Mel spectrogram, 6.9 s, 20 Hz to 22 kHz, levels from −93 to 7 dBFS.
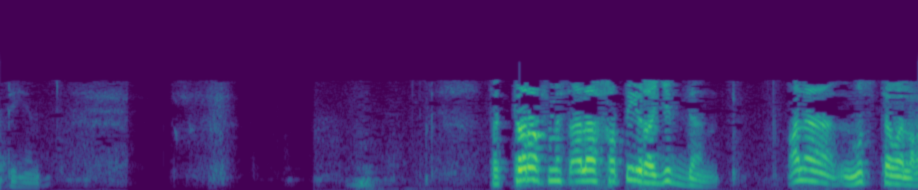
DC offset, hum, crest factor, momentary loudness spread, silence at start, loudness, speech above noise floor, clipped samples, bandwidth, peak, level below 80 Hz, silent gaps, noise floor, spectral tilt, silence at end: under 0.1%; none; 24 dB; 14 LU; 3.7 s; -21 LUFS; 59 dB; under 0.1%; 4.1 kHz; 0 dBFS; -70 dBFS; none; -79 dBFS; -9 dB/octave; 0 s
